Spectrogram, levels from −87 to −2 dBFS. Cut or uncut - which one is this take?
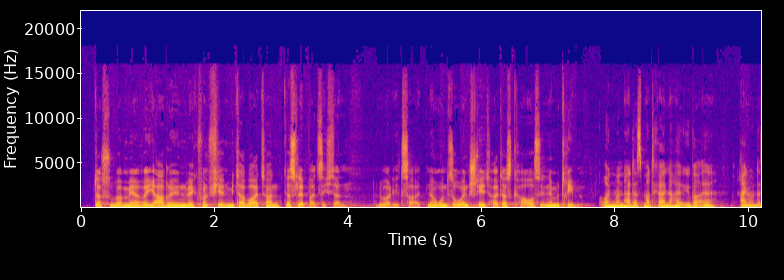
uncut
